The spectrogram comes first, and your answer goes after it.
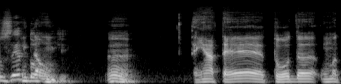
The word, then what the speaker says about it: Zedong: corrente de pronunciar porque na escola me ensinaram Tung e hoje eu ouço zedong Hã Tem até toda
